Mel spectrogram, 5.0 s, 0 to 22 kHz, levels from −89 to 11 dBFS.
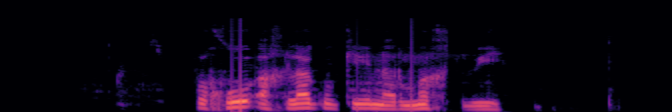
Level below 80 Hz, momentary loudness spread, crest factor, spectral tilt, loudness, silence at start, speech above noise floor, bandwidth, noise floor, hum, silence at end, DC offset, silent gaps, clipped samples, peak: -60 dBFS; 14 LU; 18 dB; -9 dB/octave; -27 LUFS; 1.5 s; 59 dB; 9.8 kHz; -84 dBFS; none; 1.3 s; under 0.1%; none; under 0.1%; -10 dBFS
